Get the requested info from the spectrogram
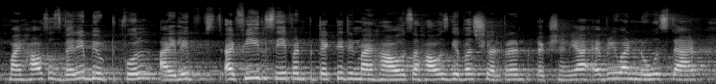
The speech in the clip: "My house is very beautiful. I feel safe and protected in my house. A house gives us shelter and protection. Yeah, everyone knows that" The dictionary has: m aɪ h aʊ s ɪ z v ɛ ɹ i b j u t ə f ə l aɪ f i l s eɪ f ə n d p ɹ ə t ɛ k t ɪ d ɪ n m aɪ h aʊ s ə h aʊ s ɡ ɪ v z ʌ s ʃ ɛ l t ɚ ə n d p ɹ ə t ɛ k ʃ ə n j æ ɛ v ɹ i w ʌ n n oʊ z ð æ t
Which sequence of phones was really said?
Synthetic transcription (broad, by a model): m aɪ h aʊ s ɪ z v ɛ ɹ i b j u t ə f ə l aɪ f i l s eɪ f ə n d p ɹ ə t ɛ k t ɪ d ɪ n m aɪ h aʊ s ə h aʊ s ɡ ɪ v ʌ s ʃ ɛ l t ɚ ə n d p ɹ ə t ɛ k ʃ ə n j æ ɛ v ɹ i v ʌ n n oʊ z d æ t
